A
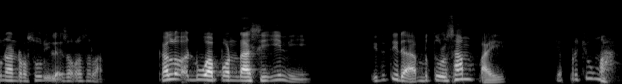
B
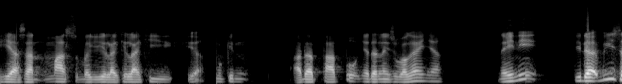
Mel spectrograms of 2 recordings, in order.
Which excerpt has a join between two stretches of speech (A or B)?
B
